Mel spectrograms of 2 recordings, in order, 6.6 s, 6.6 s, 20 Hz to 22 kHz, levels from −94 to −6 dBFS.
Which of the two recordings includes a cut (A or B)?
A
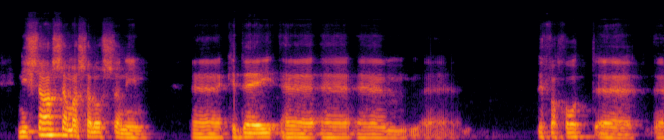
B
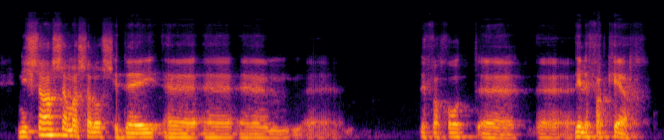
B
